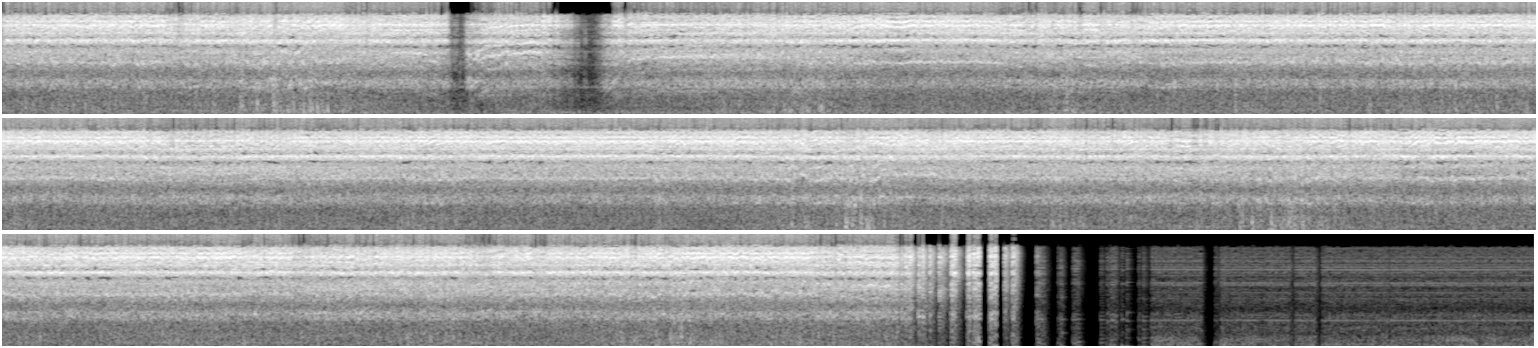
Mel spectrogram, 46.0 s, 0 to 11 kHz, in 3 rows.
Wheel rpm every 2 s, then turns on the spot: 230, 240, 120, 160, 230, 220, 230, 230, 230, 240, 230, 240, 240, 230, 220, 230, 230, 230, 230, 230, 100, 0, 0.
none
